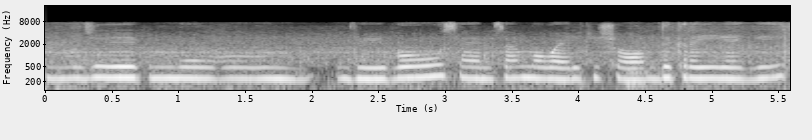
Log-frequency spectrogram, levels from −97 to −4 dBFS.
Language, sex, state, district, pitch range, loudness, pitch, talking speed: Hindi, female, Chhattisgarh, Rajnandgaon, 240-250 Hz, -15 LUFS, 245 Hz, 130 wpm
